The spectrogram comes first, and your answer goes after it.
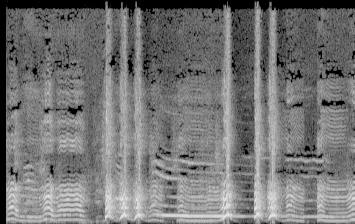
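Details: Pet dog with a funny bark, giving long, wavering, yodel-like howled notes that break into short sharp barks, then a sustained steady tone followed by more quick barks and a final drawn-out howl.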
